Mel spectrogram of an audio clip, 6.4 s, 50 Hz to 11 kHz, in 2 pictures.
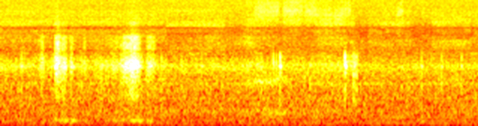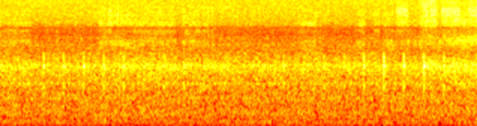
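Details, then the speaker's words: Dell Precision M3800 laptop with SSD, plugged in: faint irregular electrical crackles and ticks in clusters over a quiet hiss from near the power adapter plug, rising and falling with drive access; pitch varies with screen brightness, gone when unplugged. "Here, files being accessed. The hard drive is making a noise."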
